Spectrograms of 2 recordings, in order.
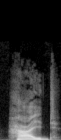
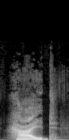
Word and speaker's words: hide: আই বর্ণটার উচ্চারণ আই এর মতো হওয়ার জন্যই শেষে ইকে নিতে হবে। তাহলে ডি ইতে হয়ে গেল ড। ব্যাস, এই হলো হাইড। HIDE, হাইড।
